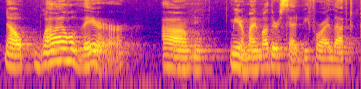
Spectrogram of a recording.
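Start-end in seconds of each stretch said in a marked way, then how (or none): none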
